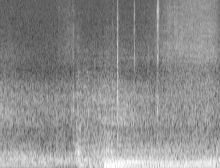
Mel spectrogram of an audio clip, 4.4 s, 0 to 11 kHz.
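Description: Audi S3 saloon's turbocharged four-cylinder engine starting, heard from inside the cabin: a short crank about a second and a half in, then the engine catches with a loud burst at about two seconds and settles into a steady low idle. A few light clicks come around the start.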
